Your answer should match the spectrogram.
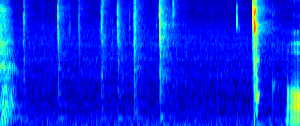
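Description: Computer keyboard typing: a run of separate keystrokes at an uneven pace, with one sharper, louder key press near the end.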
